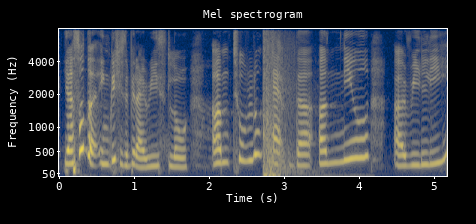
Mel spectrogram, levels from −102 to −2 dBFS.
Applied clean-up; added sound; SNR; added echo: none; Gunshot, gunfire; 14 dB; none.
